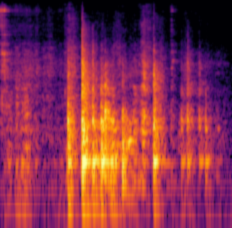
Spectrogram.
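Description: Steel screwdrivers knocking and scraping against a wheelchair wheel's rim while the bead of a solid rubber tire is pried into it. A quick run of clattering knocks starts about two-thirds of a second in and lasts most of a second.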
